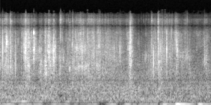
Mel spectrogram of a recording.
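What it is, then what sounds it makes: Crunchy floam slime with foam beads. A soft, solid lump of crunchy floam slime filled with foam beads is squeezed and kneaded in both hands, with fingertips pressing into it. Quiet, bright crackling bead pops come in quick bursts over a faint low rumble.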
